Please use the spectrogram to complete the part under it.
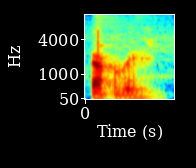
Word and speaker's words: Appalachian: Appalachian.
